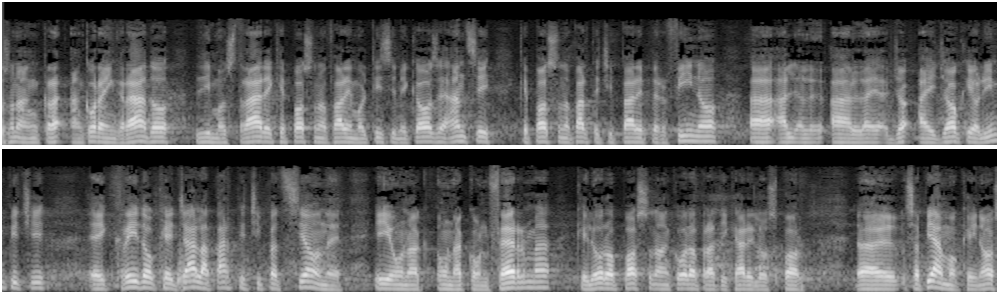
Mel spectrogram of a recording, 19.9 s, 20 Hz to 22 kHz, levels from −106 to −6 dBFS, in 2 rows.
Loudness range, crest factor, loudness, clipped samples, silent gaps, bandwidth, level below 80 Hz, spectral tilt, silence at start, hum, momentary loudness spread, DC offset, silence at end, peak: 4 LU; 22 dB; -27 LUFS; under 0.1%; none; 13.5 kHz; -68 dBFS; -5.5 dB/octave; 0 s; none; 11 LU; under 0.1%; 0 s; -4 dBFS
